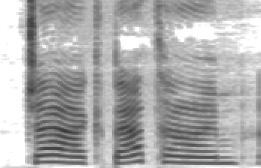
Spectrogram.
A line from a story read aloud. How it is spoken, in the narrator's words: Eileen yelled from the other room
